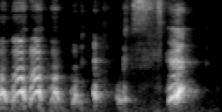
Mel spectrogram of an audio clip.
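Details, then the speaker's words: A person with hiccups they cannot stop, talking to camera: a run of short, abrupt voiced catches mixed with laughter and a breathy exhale. "When I do it, as people like to say, my hiccups, my hiccups. I'm sorry."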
